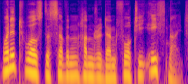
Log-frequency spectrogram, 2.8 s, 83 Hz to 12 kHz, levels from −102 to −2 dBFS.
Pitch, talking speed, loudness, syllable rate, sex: 140 Hz, 210 wpm, -19 LUFS, 4.7 syllables/s, male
